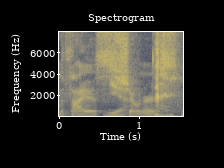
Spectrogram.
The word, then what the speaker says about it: Matthias Schoenaerts: Matthias Schoenaerts.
